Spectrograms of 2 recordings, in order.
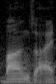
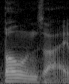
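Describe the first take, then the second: First: The first syllable does not sound like 'bone'. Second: The first syllable sounds like 'bone'. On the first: The speaker calls it wrong. "not bonsai, like I pronounced all my life" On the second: The speaker calls it right. "It's bonsai, like bone"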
